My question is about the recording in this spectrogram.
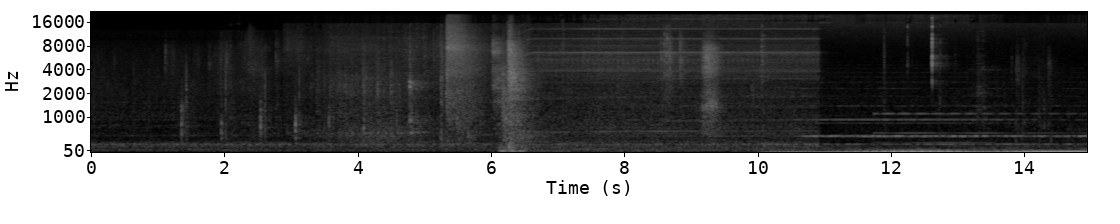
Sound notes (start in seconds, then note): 1.8 shoes clacking; 6.0 elevator thuds; 8.1 elevator whirring; 11.4 gentle ominous music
